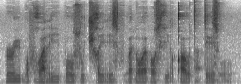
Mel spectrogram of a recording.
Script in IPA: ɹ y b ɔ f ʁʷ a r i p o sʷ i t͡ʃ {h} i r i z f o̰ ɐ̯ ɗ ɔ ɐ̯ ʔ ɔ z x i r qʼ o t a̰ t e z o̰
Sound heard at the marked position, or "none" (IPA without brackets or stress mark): χ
